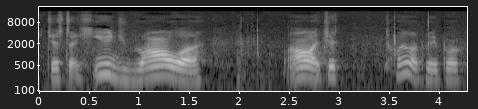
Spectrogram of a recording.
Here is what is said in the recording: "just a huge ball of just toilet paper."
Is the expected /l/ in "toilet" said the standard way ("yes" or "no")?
yes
